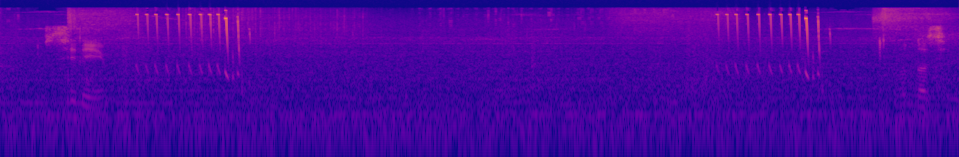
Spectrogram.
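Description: Short electronic chimes tick rapidly.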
